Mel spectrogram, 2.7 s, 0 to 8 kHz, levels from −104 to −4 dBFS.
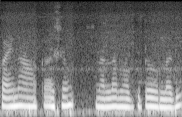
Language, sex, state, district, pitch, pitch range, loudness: Telugu, female, Telangana, Mahabubabad, 180 Hz, 175-190 Hz, -13 LUFS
